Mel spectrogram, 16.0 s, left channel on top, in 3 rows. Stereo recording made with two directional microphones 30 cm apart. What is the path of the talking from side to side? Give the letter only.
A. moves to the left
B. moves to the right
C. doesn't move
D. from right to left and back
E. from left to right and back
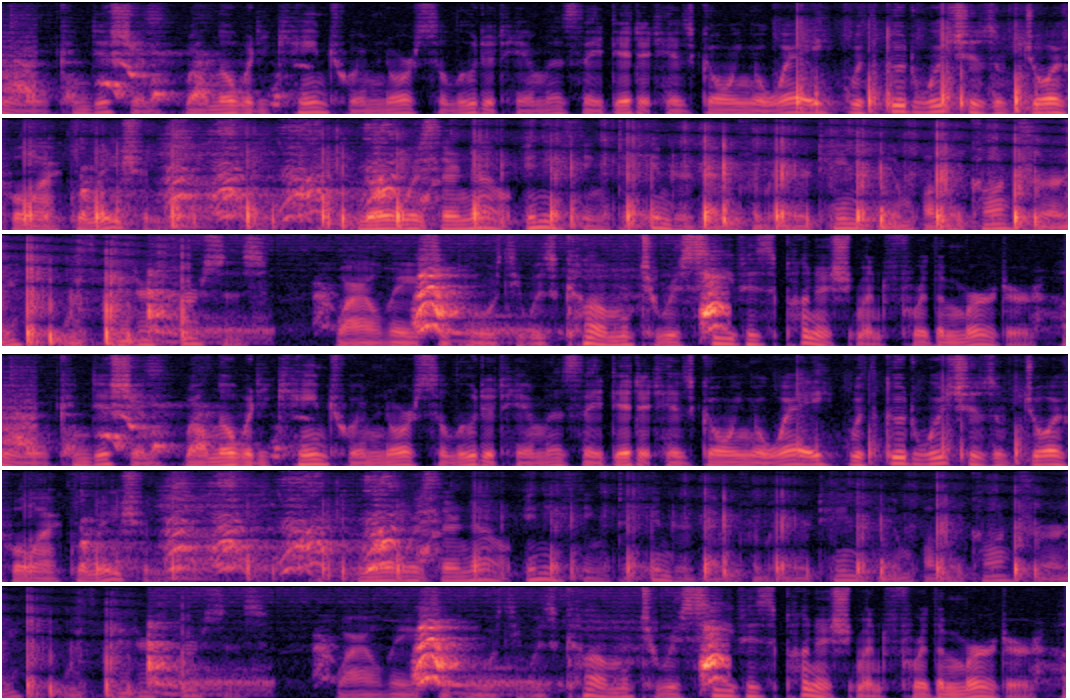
D.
